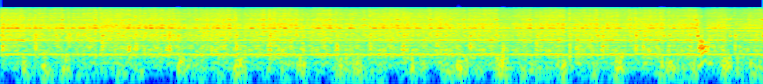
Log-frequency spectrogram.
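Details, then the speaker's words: Home-built small six-cycle engine running at high revs. A sharp, fairly regular knock rides over its buzz; the builder thinks the spark timing is off, possibly firing too soon or too late, not confirmed. "there's almost sounds like it's firing too late and you can hear that knock so that's the power stroll this compression here should fire right about I think it's firing just a little too soon"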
